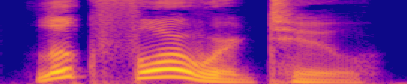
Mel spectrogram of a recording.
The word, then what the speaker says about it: look forward to: The stress is on forward. Look forward to.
